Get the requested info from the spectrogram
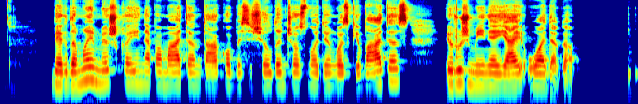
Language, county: Lithuanian, Klaipėda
